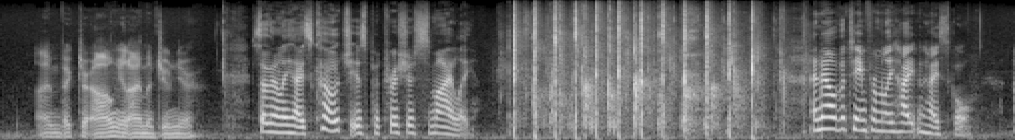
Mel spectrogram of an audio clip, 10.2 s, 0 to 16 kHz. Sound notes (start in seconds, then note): 5.0 applause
